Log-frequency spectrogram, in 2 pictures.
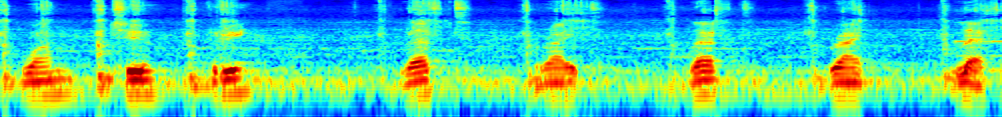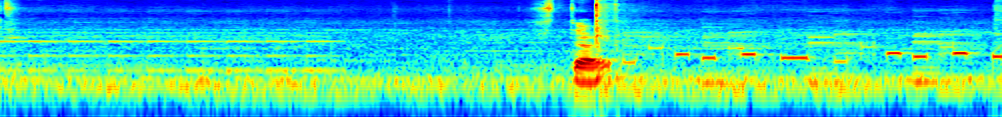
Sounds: music, speech

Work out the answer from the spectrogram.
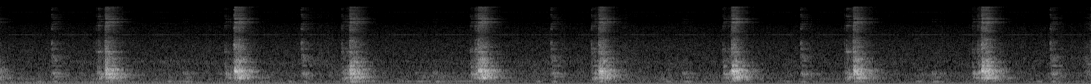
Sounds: tick-tock

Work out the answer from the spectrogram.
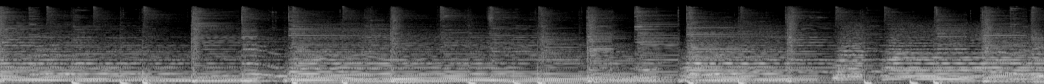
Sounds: music

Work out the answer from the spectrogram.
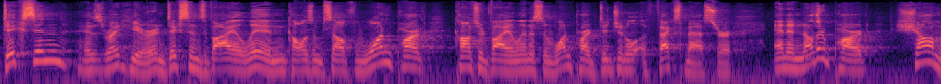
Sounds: speech

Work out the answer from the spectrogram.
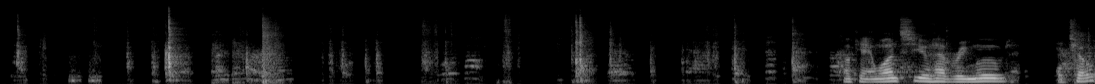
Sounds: speech

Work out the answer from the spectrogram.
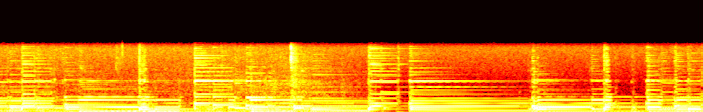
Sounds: musical instrument, music, plucked string instrument, strum, guitar

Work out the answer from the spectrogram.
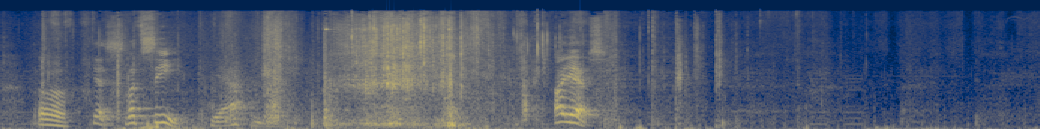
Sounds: speech

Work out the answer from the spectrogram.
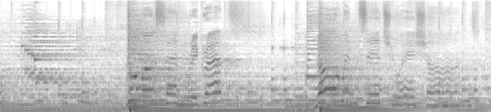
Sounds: music

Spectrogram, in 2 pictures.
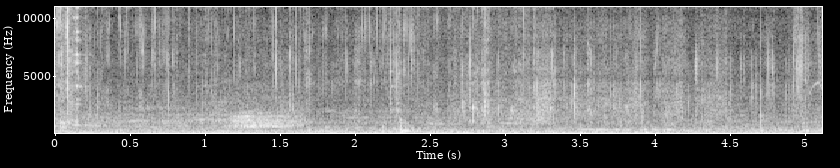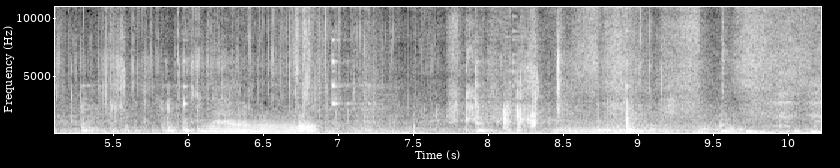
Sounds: cat growling

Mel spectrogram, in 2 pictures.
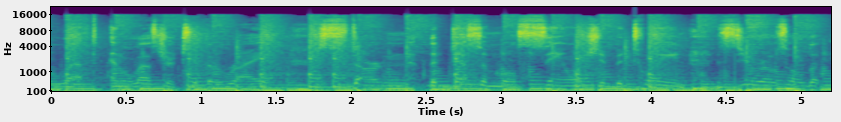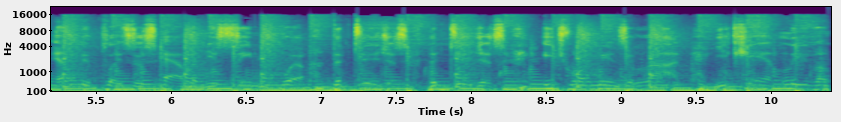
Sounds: music, rock and roll

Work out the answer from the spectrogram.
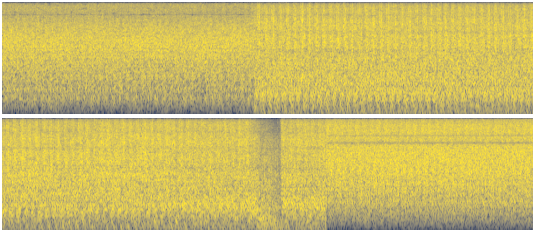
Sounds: machine gun shooting

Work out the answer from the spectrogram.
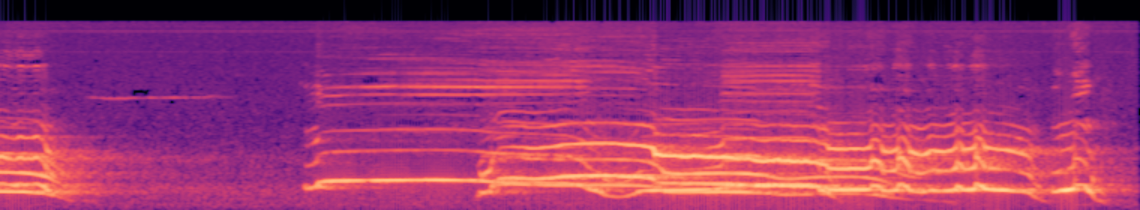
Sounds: domestic animals, canids, animal, howl

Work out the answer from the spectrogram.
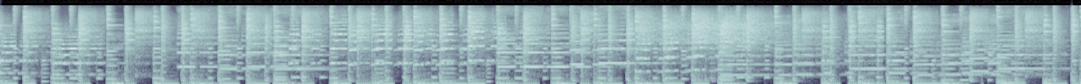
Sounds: video game music, music

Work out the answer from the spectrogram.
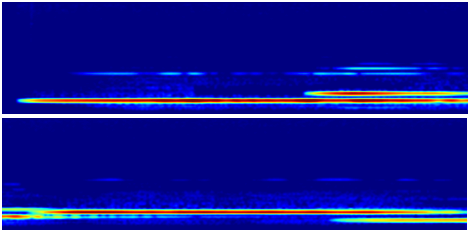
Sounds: music

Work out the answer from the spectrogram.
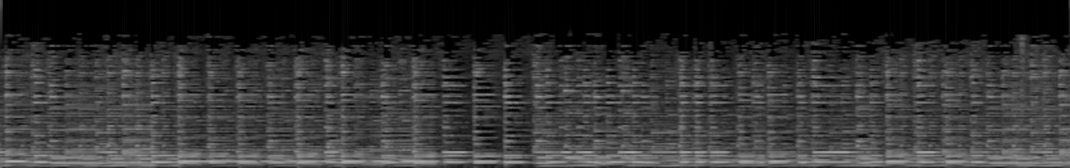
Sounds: playing harpsichord, music, harpsichord

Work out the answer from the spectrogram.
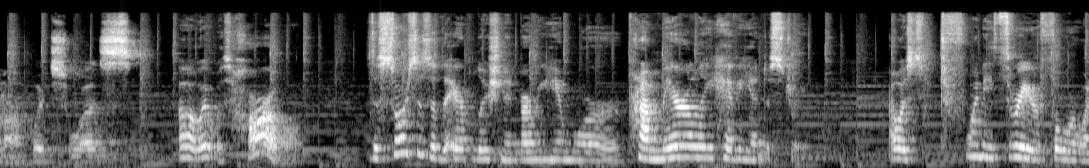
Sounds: speech, music

